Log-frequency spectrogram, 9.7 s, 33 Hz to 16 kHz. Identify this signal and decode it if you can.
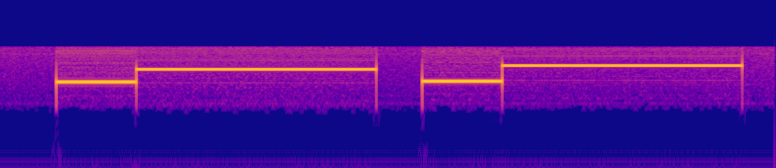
Two-tone page, heard as a one-second tone, then a three-second tone, about 790 then 1250 Hz, about 810 then 1430 Hz, with noise. It is heard from 0.7 to 9.3 s.
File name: wcalert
